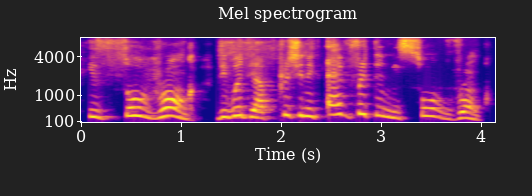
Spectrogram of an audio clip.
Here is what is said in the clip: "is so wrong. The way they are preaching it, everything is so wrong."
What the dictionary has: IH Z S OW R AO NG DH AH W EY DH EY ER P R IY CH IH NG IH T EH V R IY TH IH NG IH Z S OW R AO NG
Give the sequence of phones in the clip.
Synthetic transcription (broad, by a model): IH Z S OW R AO NG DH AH W EY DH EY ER P R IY SH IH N IH T EH V R IY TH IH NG IH Z S OW R AO NG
